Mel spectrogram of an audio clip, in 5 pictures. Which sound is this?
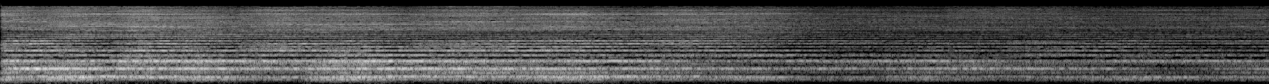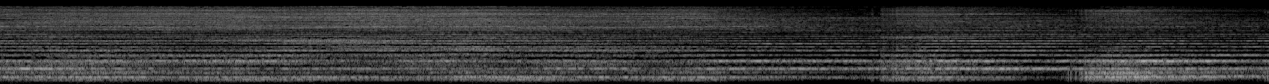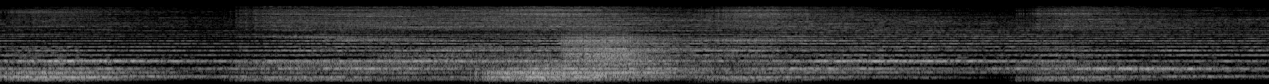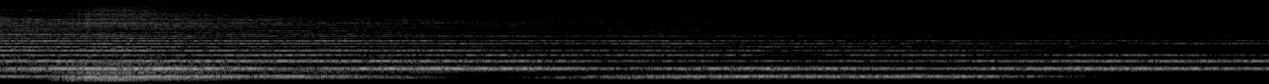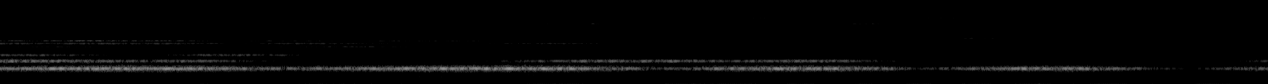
san56lg6
Minor third,just interval with granular time stretch
timestretch, santoor, granular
